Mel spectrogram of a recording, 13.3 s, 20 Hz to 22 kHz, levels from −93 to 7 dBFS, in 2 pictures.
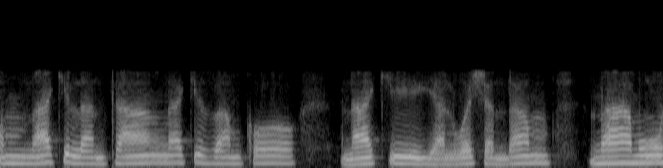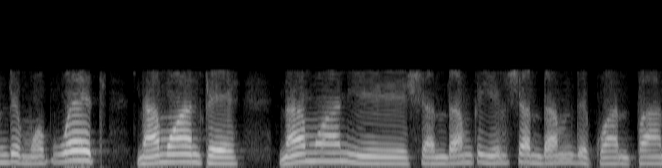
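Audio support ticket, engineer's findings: Buzzy, gravelly roughness on speech, entire clip; nothing above 3.8 kHz. Probable component: GSM full-rate codec, fits 13 kbps. Excitation rebuilt from sparse regular pulses. Not plain lowpass: grit persists throughout, no dropouts.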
